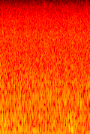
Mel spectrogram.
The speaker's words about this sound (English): There's a sudden rumble in the sky overhead, and it's almost as though someone has pulled a curtain across the sky. And within seconds, heavy rain begins to pound down through the trees.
